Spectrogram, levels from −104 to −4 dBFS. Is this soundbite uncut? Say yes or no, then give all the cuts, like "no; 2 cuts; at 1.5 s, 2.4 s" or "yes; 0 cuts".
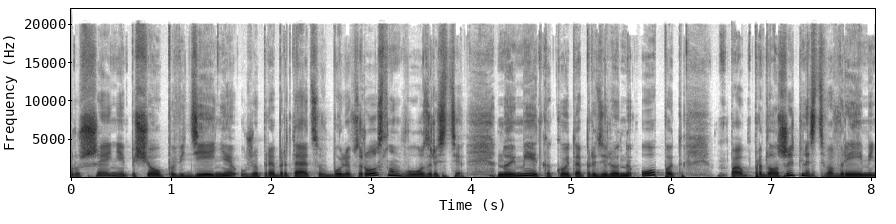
yes; 0 cuts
